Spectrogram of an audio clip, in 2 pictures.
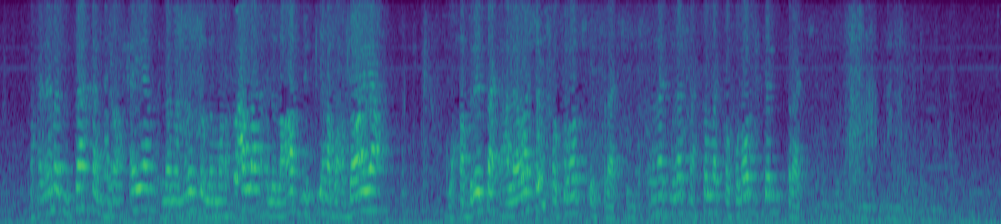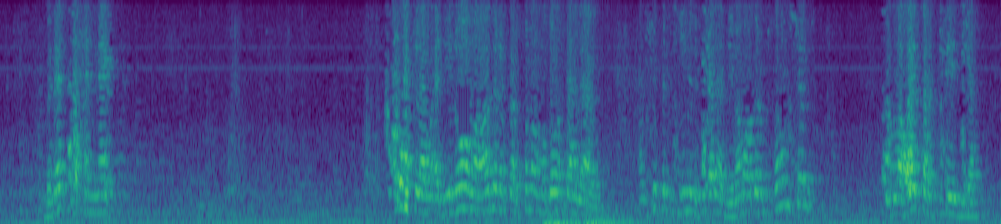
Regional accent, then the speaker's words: Egypt; عندنا في مصر

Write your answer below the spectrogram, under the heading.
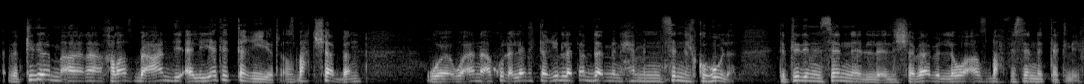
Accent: Egypt; وبدأ يصنع الآلات بالإمكانيات اللي عندنا في مصر هنا وفي هذه الظروف اللي احنا عايشينها

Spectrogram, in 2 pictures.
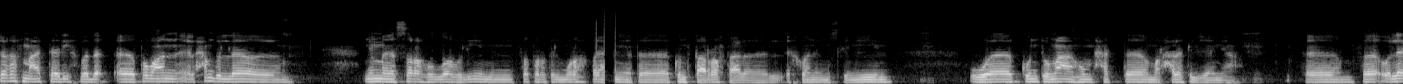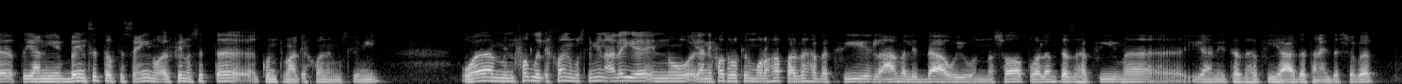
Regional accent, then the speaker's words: Egypt

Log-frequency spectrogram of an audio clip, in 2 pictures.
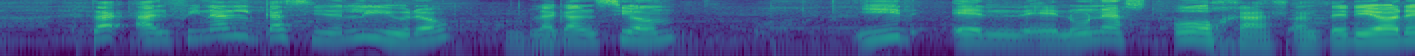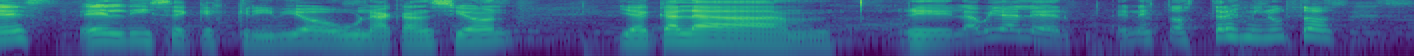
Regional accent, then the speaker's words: Argentina; Queremos ser una nación argentina porque somos argentinos

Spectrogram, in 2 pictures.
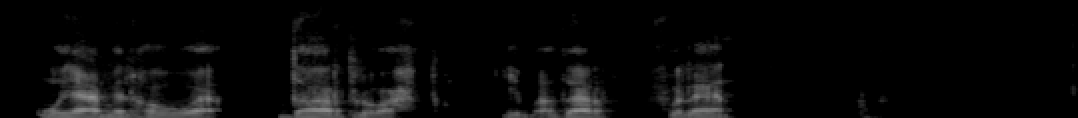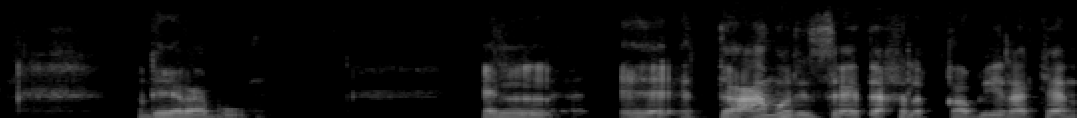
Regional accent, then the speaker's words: Egypt; يعني عندنا في مصر دلوقتي

